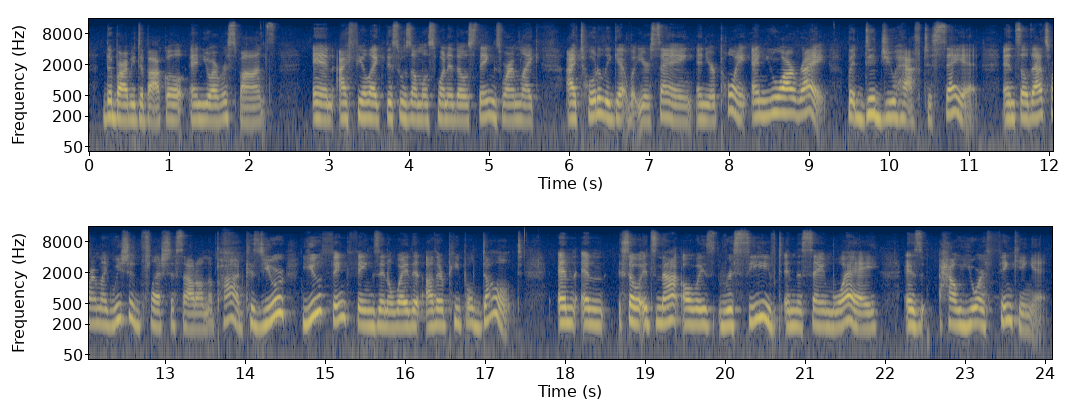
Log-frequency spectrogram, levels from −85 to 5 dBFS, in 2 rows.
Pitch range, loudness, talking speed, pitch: 170-205 Hz, -21 LUFS, 205 wpm, 185 Hz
